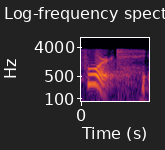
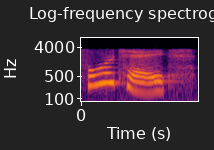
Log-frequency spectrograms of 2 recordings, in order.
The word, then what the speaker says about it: forte: So it used to be that you would talk about your fort, you know, like you might say pronunciation is not my fort. But so many people have been pronouncing it forte that it's one of those words that,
